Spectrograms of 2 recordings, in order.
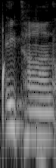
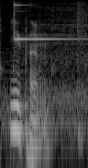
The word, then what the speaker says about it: Ethan: Like people will call me Eitan or Etan or Athan or anything like that, and actually it should be pronounced Ethan, Ethan.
